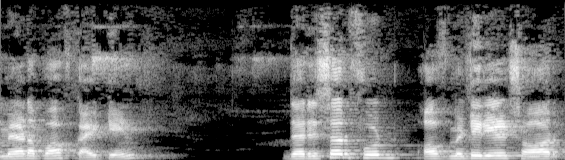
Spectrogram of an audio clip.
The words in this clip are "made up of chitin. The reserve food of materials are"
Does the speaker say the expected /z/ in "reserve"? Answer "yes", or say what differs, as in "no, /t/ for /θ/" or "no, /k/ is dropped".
no, /s/ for /z/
